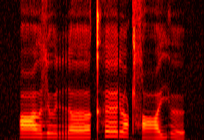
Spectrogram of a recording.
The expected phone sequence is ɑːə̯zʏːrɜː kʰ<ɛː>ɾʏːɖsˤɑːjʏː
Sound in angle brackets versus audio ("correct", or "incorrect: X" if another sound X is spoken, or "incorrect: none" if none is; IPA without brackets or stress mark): correct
